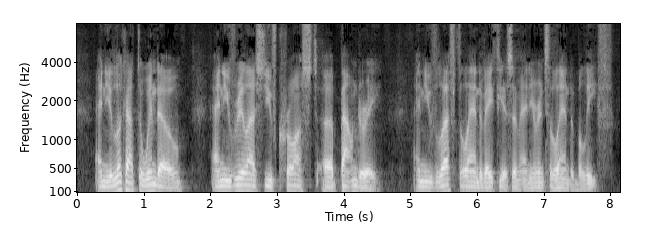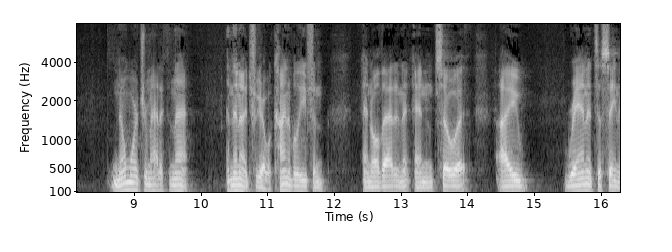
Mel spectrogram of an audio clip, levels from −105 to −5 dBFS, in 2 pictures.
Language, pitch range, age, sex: English, 85-105 Hz, 50-69, male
